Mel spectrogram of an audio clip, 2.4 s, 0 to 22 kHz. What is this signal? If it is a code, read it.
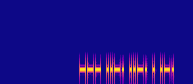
Morse code, heard as a keyed tone, about 50 wpm, 700 Hz. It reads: OFFER
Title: Top 501-750 Words 50wpm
